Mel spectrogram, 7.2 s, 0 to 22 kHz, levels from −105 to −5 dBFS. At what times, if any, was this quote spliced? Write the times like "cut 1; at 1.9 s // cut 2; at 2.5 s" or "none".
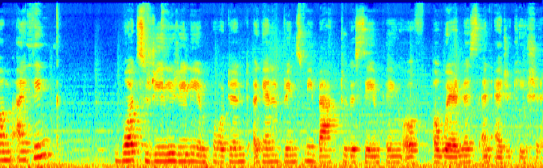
none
